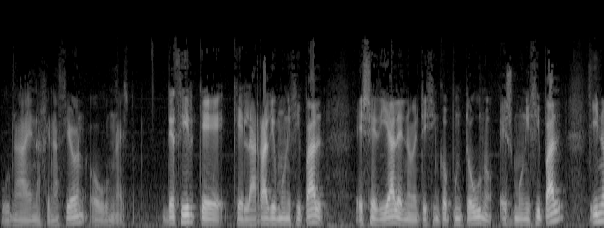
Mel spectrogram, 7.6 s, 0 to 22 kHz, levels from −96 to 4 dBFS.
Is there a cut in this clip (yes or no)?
no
